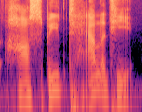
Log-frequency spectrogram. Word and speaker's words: hospitality: Home sharing always encourage hosts to show their hospitality，哎，他们的好客的这么一个文化哈。那么这个词 hospitality H-O-S-P-I-T-A-L-I-T-Y hospitality，同学们千万哈不要把这个词和 hospital 医院弄混了。 Hospitality 它的发音也是不一样的。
